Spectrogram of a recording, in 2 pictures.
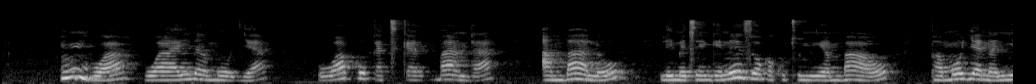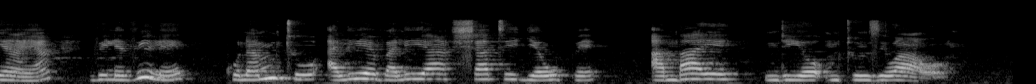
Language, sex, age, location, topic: Swahili, female, 25-35, Dar es Salaam, agriculture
